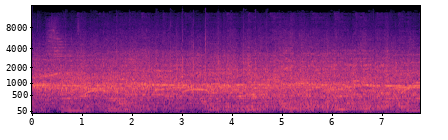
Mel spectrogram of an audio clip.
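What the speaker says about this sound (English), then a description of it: "As the crowd cheered, Zelda creator Shigeru Miyamoto emerged on stage with a sword and shield" A large crowd cheers and whoops at the Nintendo E3 2004 press conference, a loud sustained roar of voices mixed with applause that stays dense throughout.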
